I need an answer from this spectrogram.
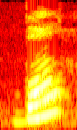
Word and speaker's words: Boyle: Boyle's law actually sounds like the word boil.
